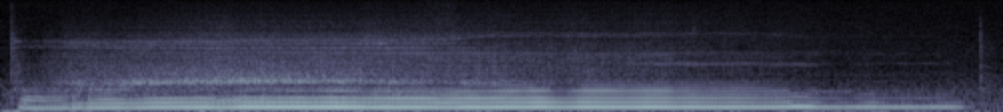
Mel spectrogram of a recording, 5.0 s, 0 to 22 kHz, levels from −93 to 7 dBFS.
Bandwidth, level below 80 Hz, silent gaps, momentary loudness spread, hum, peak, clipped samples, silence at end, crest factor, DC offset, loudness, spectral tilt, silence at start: 12 kHz; -60 dBFS; none; 11 LU; none; -20 dBFS; under 0.1%; 0.1 s; 12 dB; under 0.1%; -34 LUFS; -7.5 dB/octave; 0 s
